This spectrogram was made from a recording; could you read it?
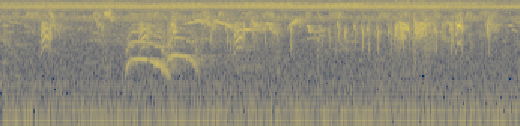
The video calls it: Baya Weaver. Recorded At Colony. Occasional Outbursts Of Calls From Birds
